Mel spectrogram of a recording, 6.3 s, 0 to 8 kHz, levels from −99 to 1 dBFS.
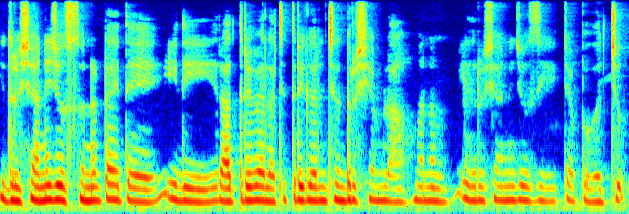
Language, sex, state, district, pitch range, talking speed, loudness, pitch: Telugu, female, Andhra Pradesh, Krishna, 185-205 Hz, 135 wpm, -15 LUFS, 195 Hz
